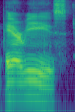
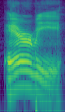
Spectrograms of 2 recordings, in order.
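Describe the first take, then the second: First: The name ends with an added z sound. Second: The name ends in a plain vowel sound. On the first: The speaker calls it wrong. "His name is not Ares" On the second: The speaker calls it right. "His name is mister Airy"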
